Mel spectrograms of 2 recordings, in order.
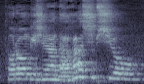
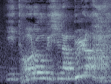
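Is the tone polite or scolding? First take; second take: polite; scolding. First: It is said in a mild, polite tone. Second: It is said in a sharp, scolding tone.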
